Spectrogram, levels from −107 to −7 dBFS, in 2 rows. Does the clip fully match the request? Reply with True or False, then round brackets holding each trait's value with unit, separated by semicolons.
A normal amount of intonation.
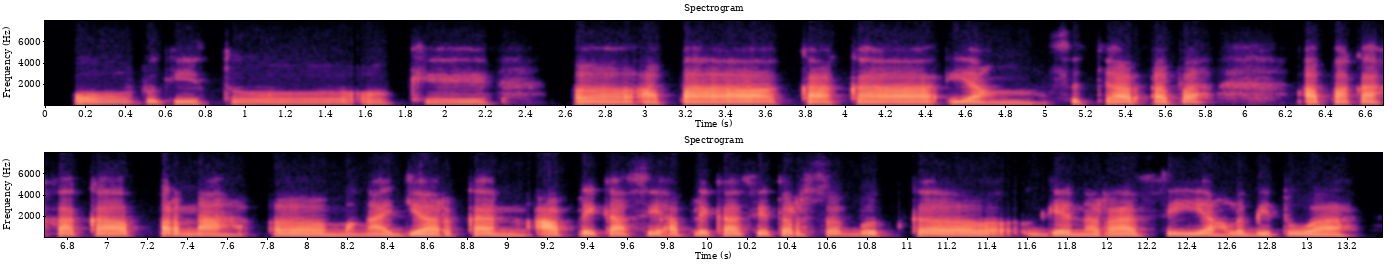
False (1.8 semitones)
